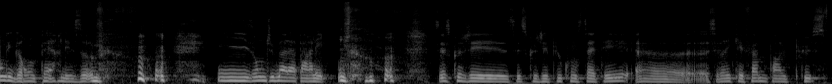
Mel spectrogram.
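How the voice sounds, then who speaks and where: A woman speaks in a soft, dark, somewhat husky voice, answering viewers' questions as a medium on a casual live stream. She talks hesitantly, stacking fillers and restarting phrases as she goes. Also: extremely low pitch. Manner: hesitant, many fillers and restarts, laughs often.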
